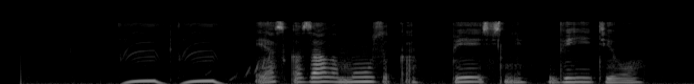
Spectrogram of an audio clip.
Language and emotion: Russian, sad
